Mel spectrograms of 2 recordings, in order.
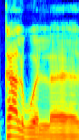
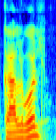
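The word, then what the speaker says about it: Calwell: Βέβαια, εγώ το προφέρω Caldwell, Σωτήρη, δεν ξέρω πώς το προφέρεις εσύ, γιατί CA δεν μου κάνει O, αλλά τέλος πάντων. Λοιπόν, για πες, πού βρίσκεσαι ακριβώς στην έδρα Caldwell ή Caldwell?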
